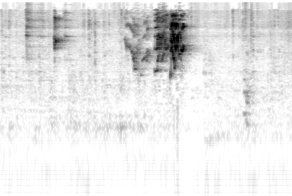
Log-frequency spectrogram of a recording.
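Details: Two white lovebirds, a pair, chirp in the morning: a faint early note, then one loud, scratchy burst of shrill chirping, and a soft trailing call.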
